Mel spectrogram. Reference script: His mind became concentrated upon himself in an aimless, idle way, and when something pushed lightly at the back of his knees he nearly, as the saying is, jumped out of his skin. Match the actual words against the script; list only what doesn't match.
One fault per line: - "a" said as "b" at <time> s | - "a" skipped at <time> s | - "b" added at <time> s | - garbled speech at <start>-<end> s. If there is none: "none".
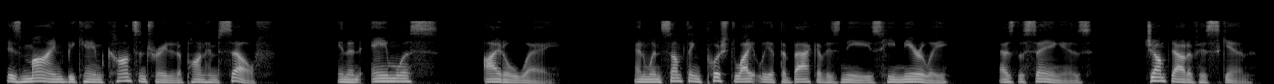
none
